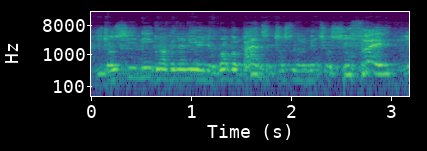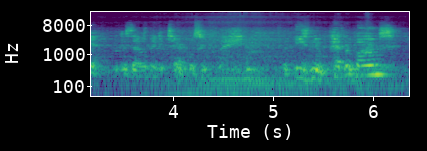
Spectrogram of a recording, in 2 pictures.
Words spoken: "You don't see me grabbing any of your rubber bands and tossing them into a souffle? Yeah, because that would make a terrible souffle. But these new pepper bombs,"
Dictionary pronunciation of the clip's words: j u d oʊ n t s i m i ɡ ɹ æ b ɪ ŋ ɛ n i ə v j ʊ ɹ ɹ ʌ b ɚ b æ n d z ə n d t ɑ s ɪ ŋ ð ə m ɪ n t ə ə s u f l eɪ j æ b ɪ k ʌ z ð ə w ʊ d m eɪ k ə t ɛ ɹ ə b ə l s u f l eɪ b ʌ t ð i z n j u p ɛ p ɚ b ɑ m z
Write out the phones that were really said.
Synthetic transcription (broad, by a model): j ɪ d oʊ n t s i m i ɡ ɹ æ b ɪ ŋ ɛ n i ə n j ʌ ɹ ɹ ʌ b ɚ b æ n d z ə n t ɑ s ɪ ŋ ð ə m ɪ n t ə ə s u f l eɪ j æ b ɪ k ʌ z ð ə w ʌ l m eɪ k ə t ɛ ɹ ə b l s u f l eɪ b ʌ t ð i z n j u p ɛ p ɚ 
